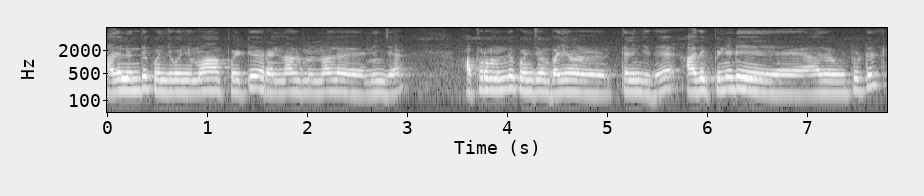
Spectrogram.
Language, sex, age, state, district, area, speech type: Tamil, male, 60+, Tamil Nadu, Dharmapuri, rural, spontaneous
